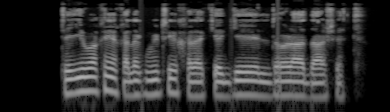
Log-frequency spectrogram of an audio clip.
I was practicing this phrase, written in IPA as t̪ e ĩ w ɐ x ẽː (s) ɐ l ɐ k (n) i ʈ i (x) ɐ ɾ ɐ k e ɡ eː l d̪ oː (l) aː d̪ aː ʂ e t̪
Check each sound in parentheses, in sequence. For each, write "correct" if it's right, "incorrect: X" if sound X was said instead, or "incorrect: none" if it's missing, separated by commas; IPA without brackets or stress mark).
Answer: incorrect: x, incorrect: m, correct, incorrect: ɽ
